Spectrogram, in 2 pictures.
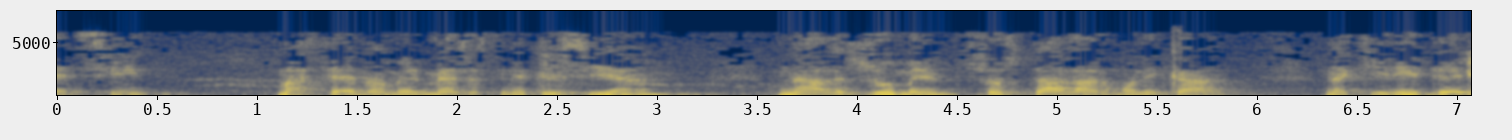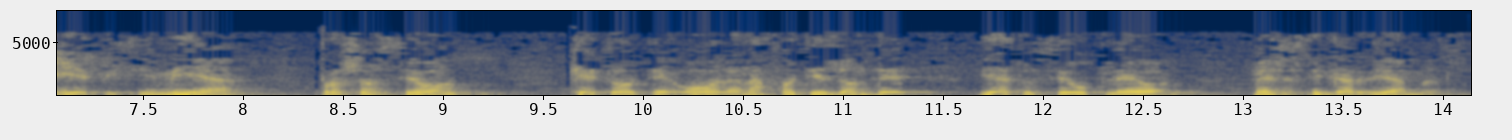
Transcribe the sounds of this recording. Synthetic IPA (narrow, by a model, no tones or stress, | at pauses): et͡si | mɐθe̞no̞me̞me̞sɐst̪ine̞klisiɐ | nɐzume̞so̞st̪ɐːɾmo̞nikɐ | nɐcinit̪e̞ie̞piθimiɐ | pɾost̪o̞nθe̞o̞n | ce̞t̪o̞t̪e̞o̞lɐnɐfo̞t̪izo̞nd̪e̞ðiɐt̪uθe̞uple̞o̞n | me̞sɐst̪iŋɡɐɾðiɐmɐs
